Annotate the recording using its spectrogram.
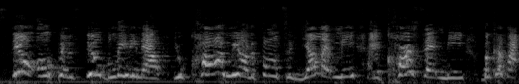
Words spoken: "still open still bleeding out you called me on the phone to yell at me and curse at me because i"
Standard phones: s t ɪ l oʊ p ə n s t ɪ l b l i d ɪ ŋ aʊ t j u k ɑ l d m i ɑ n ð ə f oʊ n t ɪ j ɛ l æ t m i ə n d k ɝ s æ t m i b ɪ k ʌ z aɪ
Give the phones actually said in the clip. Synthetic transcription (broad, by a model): s t ɪ l oʊ p ə n s t ɪ l b l i d ɪ ŋ aʊ t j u k ɑ l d m i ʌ n ð ə f oʊ n t ɪ j ɛ l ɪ t m i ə n k ɝ s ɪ t m i b ɪ k ʌ z aɪ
